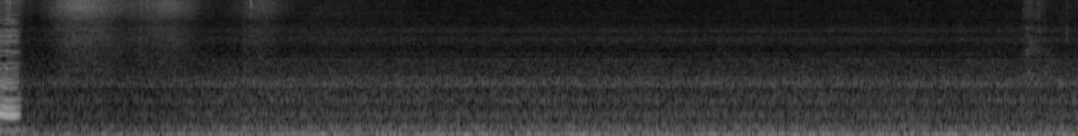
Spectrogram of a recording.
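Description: Steady low rumble inside the cabin of a parked car with its engine idling.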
